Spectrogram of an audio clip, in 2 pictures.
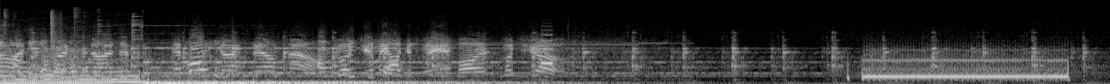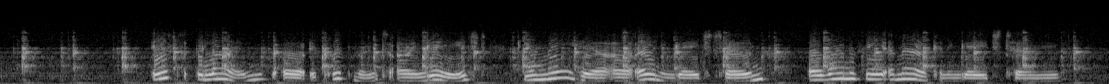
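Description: Bass-heavy music fading out, then a steady telephone signalling tone held for about two seconds, followed by a voice speaking in an old recording about telephone tones.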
